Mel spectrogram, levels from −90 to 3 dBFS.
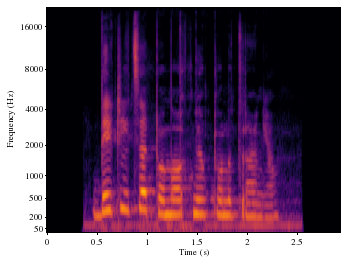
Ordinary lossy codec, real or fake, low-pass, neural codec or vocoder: none; fake; none; codec, 44.1 kHz, 2.6 kbps, SNAC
